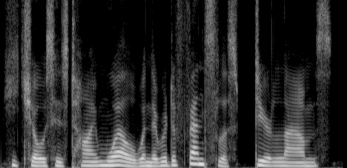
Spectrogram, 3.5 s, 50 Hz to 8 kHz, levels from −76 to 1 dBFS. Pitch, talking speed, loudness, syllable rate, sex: 180 Hz, 190 wpm, -17 LUFS, 5.1 syllables/s, female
